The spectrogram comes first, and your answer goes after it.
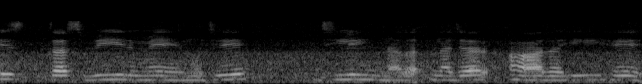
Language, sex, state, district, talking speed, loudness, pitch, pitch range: Hindi, female, Uttar Pradesh, Hamirpur, 95 wpm, -32 LUFS, 210 Hz, 200-220 Hz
